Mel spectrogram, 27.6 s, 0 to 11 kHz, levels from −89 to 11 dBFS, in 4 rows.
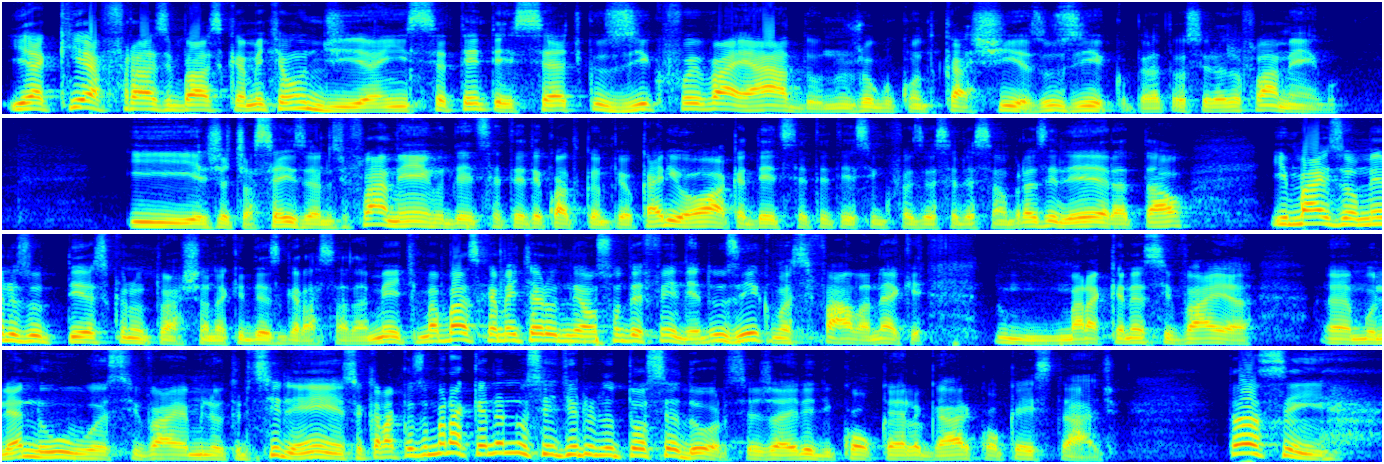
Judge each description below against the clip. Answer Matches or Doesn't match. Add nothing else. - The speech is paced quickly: Matches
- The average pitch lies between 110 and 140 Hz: Matches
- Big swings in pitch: Matches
